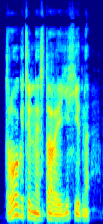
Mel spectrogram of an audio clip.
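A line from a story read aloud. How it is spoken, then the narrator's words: Mutter. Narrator (Russian): пробормотала Джоанна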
